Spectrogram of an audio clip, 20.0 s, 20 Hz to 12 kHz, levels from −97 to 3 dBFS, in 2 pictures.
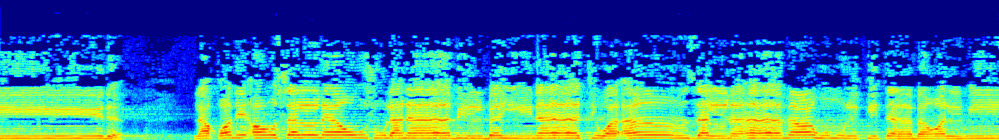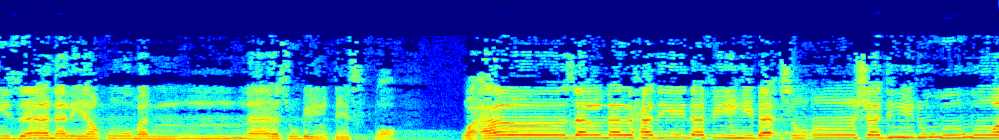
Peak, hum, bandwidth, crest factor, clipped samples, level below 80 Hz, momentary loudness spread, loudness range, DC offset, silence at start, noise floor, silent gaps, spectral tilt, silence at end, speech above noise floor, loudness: -4 dBFS; none; 9.4 kHz; 16 dB; under 0.1%; -58 dBFS; 9 LU; 5 LU; under 0.1%; 0 s; -50 dBFS; none; -4.5 dB/octave; 0 s; 30 dB; -20 LUFS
